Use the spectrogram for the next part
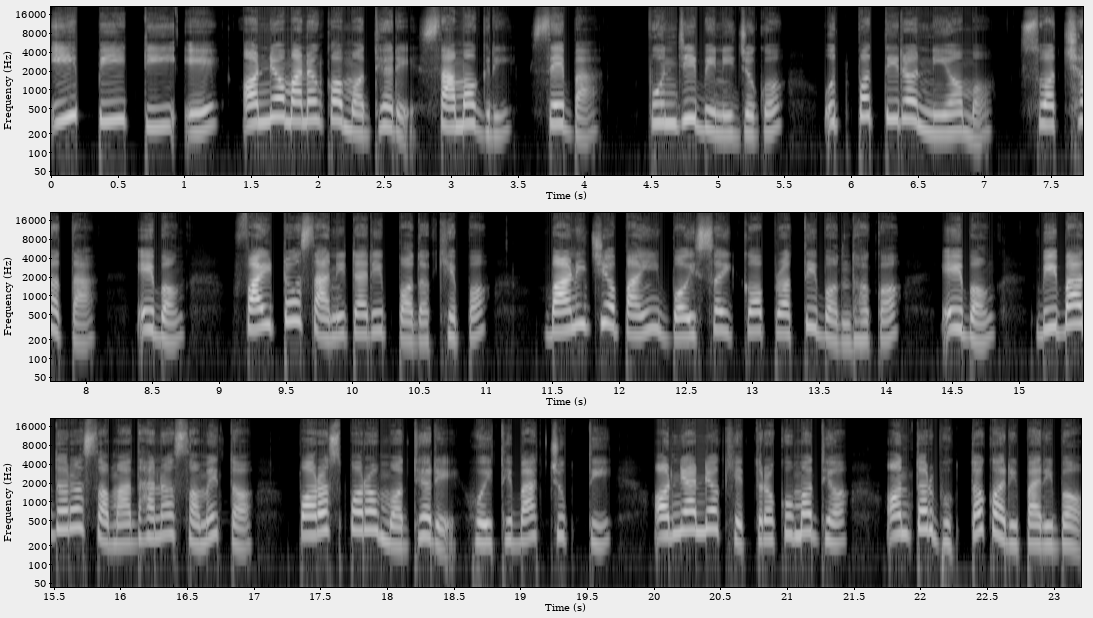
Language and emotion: Odia, neutral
